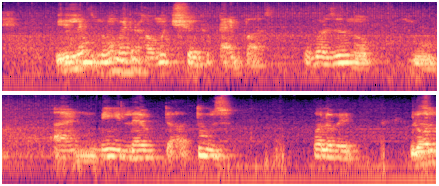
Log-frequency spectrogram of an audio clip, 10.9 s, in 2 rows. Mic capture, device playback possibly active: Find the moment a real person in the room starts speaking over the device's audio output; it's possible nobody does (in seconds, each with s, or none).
none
